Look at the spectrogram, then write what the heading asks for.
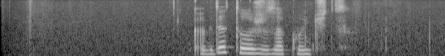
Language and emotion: Russian, sad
